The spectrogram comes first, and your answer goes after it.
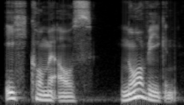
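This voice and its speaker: A man giving measured, deliberate answers in a scripted language-course dialogue. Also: deep voice, expressive, dark tone, no echo, clean studio sound.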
